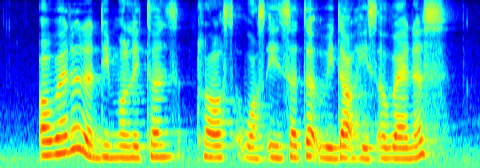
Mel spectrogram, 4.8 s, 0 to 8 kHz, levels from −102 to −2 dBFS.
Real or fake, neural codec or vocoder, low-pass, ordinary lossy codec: real; none; none; none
